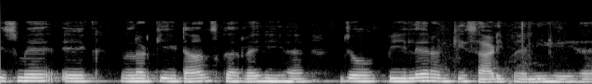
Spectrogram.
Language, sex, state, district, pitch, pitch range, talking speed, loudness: Hindi, male, Bihar, West Champaran, 140 Hz, 135-145 Hz, 150 wpm, -14 LUFS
